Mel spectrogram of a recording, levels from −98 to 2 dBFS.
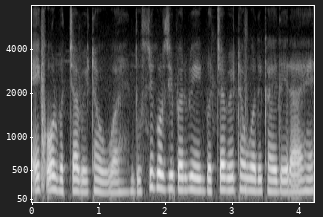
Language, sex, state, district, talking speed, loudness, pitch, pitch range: Hindi, female, Uttar Pradesh, Etah, 255 wpm, -16 LUFS, 175 Hz, 170-195 Hz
